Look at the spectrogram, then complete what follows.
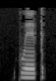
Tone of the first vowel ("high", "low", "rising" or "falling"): low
